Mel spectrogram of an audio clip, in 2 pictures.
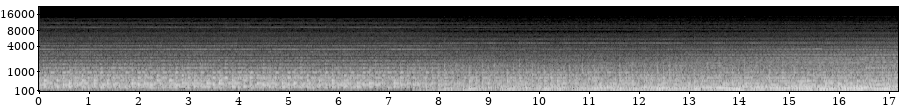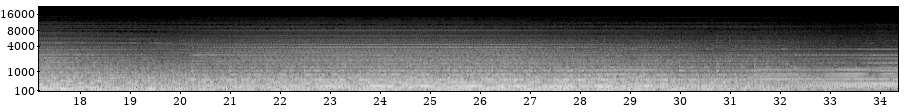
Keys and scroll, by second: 0.0 2, 0.1 Return, 0.9 0, 1.1 Return, 1.5 0, 1.7 Return, 2.2 ., 2.3 Return, 7.1 -, 7.2 0, 7.3 2, 8.6-10.3 typing, 10.5 Return, 26.7 /, 29.0 F9, 30.3 3.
